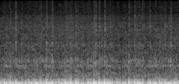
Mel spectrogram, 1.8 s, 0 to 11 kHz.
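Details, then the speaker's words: Nissan R32 Skyline GTR at idle after electric fan install; steady deep, lumpy exhaust burble with low throbbing pulse; owner thinks it runs rich, unconfirmed. "Let's listen to this thing. Just a deep little fluffle. Really, really deep."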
